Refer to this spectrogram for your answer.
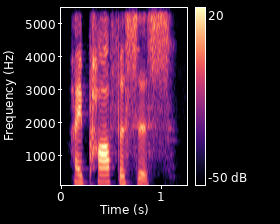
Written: hypothesis

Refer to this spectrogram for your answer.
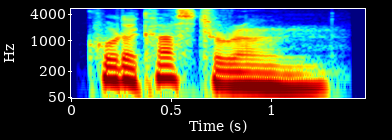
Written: corticosterone

